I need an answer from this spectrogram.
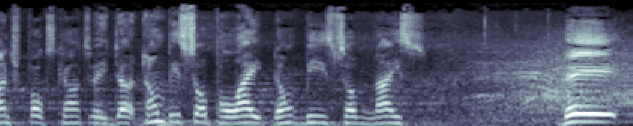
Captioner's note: cheers and applause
